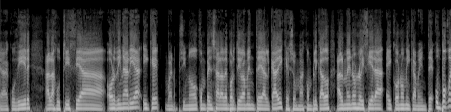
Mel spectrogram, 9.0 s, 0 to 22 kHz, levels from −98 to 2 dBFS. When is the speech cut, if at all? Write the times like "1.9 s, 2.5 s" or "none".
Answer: 6.7 s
